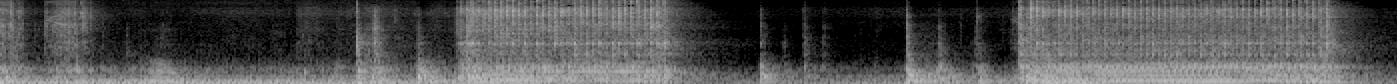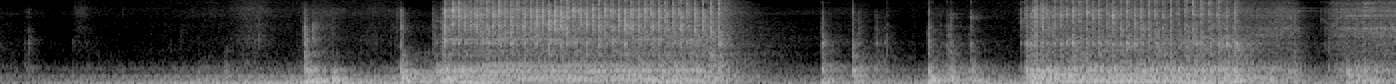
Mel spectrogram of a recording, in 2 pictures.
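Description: Cordless impact wrench hammering on suspension bolts in four short bursts of a second or so each, with pauses in between.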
